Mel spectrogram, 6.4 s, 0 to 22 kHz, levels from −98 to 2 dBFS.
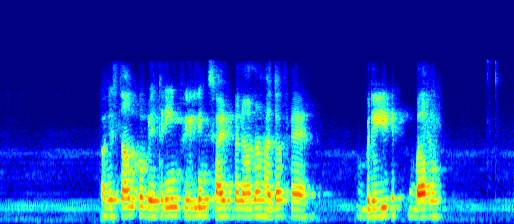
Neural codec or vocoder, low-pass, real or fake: codec, 16 kHz, 2 kbps, X-Codec, HuBERT features, trained on balanced general audio; 7.2 kHz; fake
